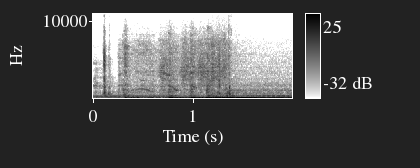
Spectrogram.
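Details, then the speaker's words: 2006 Chevy HHR, 125,000 miles, after a dead battery: short crank, then it catches straight away and settles into a smooth, even idle; normal, healthy start. "starts right up here like a kitten"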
